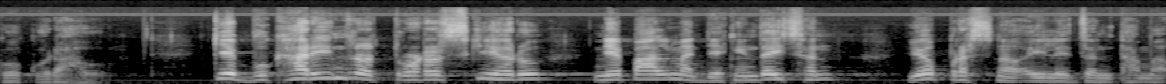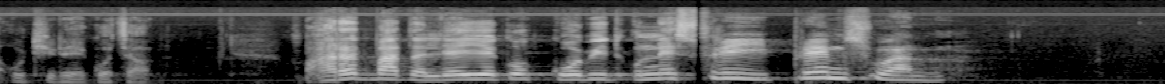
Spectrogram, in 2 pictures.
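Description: An elderly man speaks steadily into a microphone in a large hall.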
